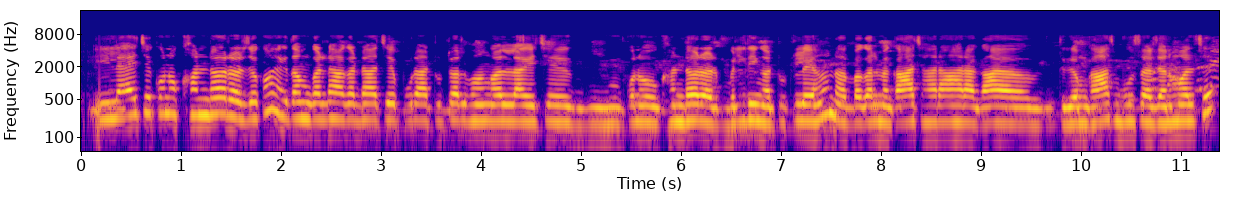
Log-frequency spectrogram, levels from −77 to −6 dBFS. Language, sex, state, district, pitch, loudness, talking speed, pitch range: Maithili, female, Bihar, Madhepura, 195 Hz, -17 LUFS, 170 wpm, 185-215 Hz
